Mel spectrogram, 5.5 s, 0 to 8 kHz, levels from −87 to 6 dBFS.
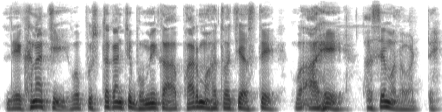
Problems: constant background noise, background conversations at intervals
